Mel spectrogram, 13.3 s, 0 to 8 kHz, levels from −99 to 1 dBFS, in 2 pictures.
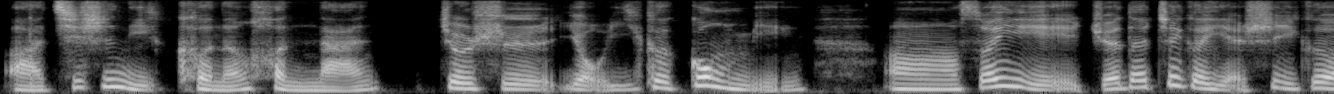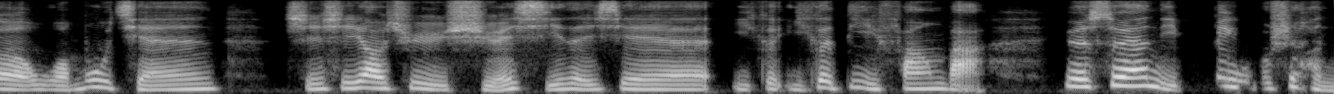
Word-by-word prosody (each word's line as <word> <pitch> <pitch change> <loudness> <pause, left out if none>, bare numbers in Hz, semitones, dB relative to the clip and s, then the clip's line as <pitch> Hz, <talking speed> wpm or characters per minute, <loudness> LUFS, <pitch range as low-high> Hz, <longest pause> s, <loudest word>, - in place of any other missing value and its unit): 啊， 130 -3 -1
其 130 - +2
实 215 +3 +1
你 165 -11 0
可 170 - +1
能 130 +4 -1
很 130 -10 -2
难， 120 +7 -2 0.3
就 185 -3 +2
是 155 -4 -2
有 - - -2
一 135 +2 -8
个 195 +3 -1
共 240 +3 +5
鸣。 145 -3 -5 0.4
呃， 160 -2 +1
所 210 +7 0
以 225 - 0
觉 165 +2 +1
得 215 +4 0
这 280 +3 0
个 200 -6 +1
也 155 -4 -3
是 120 - -4
一 175 - -4
个 165 -5 +2
我 140 -1 -2
目 215 +7 -1
前 155 0 -1 0.3
其 165 - -2
实 185 +2 -1
要 195 -2 +6
去 170 -4 -3
学 140 +1 +1
习 155 -4 +2
的 165 -2 0
一 150 - -3
些 155 -2 0
一 155 - -9
个 165 +4 -7
一 150 - -11
个 210 +8 0
地 185 -1 -5
方 170 +2 0
吧， 155 - +1 0.4
因 250 - 0
为 235 - +7
虽 275 +5 +5
然 260 -1 +7
你 - - -5
并 255 - -1
不 180 - -12
是 180 +8 -3
很 160 - -6
165 Hz, 245 characters per minute, -21 LUFS, 150-195 Hz, 0.4 s, 为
